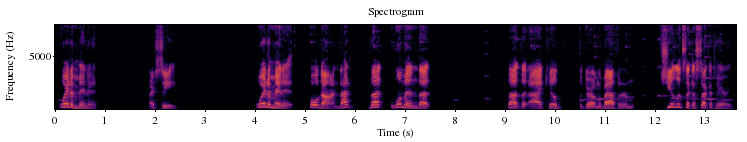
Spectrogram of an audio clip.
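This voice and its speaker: Slightly high-voiced man, casual gaming commentator. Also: sing-song, slow, long pauses, faint music behind. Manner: jokey, thinks out loud, repeats himself. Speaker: gaming video host. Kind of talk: casual playthrough commentary, reading game text aloud.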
